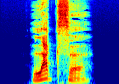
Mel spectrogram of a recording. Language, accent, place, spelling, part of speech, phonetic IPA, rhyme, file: German, Germany, Berlin, laxe, adjective, [ˈlaksə], -aksə, De-laxe.ogg
- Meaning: inflection of lax: 1. strong/mixed nominative/accusative feminine singular 2. strong nominative/accusative plural 3. weak nominative all-gender singular 4. weak accusative feminine/neuter singular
